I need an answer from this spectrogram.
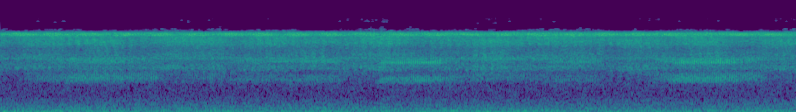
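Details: Male cicadas chirping to attract females at dusk on a summer night in Georgia, USA: a dense, steady high hiss of insect song, with softer rising calls swelling about every two seconds beneath it.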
